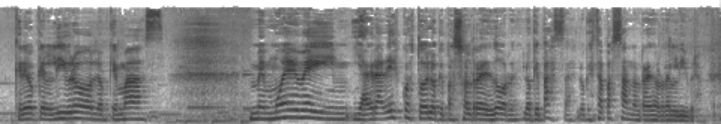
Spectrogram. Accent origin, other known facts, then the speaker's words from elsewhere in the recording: Santa Fe, Argentina; vengo de Santa Fe, nací en Rosario, viví 3 días en Rosario.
